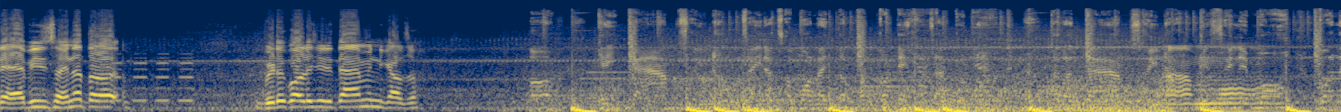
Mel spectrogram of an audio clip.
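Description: A voice singing in short wavering phrases. From about four seconds in, heavy wind buffeting on the microphone of a moving motorcycle takes over, with a little singing again near the end.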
